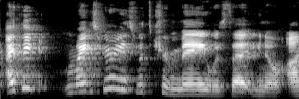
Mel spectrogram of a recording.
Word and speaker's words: Treme: this hbo series and i think it's it's uh pronounced treme yeah uh i had to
